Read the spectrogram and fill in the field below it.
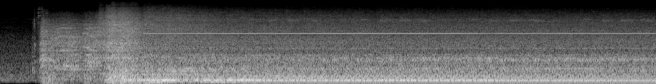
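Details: LS-swapped Mazda B2200 after replacing a failed Bosch 044 fuel pump, relocated flush with the tank bottom: pump primes, brief cranking, then engine catches cleanly and settles into a steady, even idle; starts and runs fine.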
